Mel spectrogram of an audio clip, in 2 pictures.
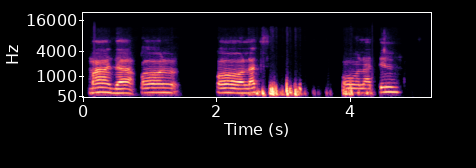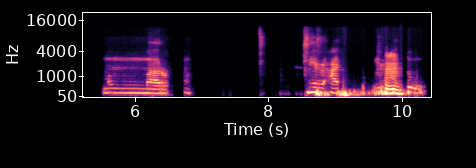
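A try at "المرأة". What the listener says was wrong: Mar. Kalau mir'ah itu artinya cermin, kalau mar'ah itu artinya wanita.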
